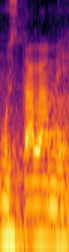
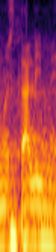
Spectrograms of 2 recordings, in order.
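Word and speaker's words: مستلم: Nah kalau ini bacanya kudu mustalami. Jangan mustalimi tapi mustalami miniri mustalami saking luwih bagus sebaguse wong kang den jaluki.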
